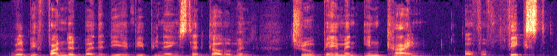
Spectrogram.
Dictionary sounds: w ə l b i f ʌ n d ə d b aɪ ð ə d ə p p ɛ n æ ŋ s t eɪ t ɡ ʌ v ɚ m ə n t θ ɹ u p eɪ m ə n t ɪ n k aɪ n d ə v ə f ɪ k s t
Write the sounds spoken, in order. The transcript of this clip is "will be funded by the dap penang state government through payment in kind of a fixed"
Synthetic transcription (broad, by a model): w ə l b i f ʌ n d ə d b aɪ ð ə d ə p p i n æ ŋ s t eɪ t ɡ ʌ v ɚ m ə n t ɹ u p eɪ m ə n t ɪ n k aɪ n ə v ə f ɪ k s t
